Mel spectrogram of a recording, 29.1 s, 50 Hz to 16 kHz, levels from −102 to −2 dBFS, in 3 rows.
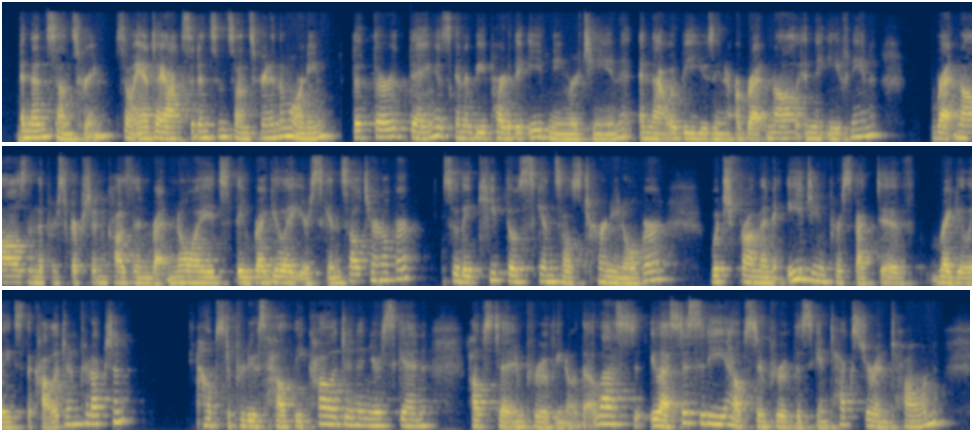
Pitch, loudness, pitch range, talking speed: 155 Hz, -22 LUFS, 145-190 Hz, 175 wpm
